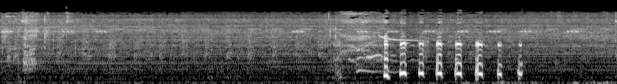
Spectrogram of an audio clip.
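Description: A voice gives a rapid run of about eight short, pitched yelp-like notes, about six a second, beginning about four seconds in after a short rising note. These notes are the loudest sound.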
